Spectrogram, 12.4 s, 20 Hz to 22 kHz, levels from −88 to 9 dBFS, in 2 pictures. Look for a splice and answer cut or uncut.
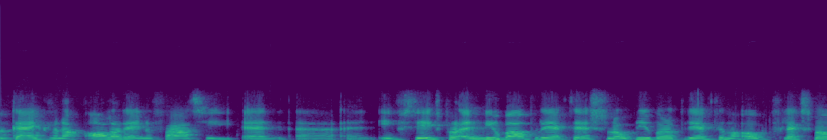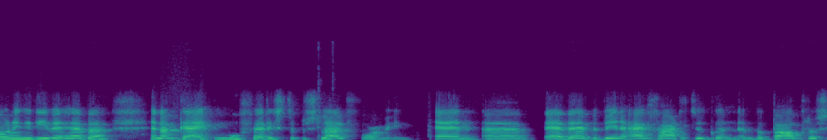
cut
